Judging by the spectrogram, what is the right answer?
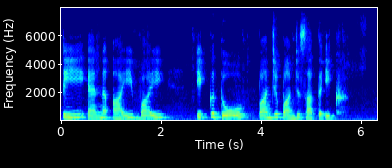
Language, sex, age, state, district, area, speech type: Punjabi, female, 45-60, Punjab, Ludhiana, urban, read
